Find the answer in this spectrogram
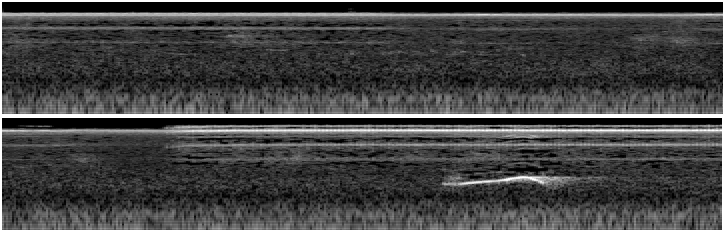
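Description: Asian koel giving a single call note about six seconds in, rising in pitch and then dropping sharply. Behind it runs a steady low background hum with faint steady high tones.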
